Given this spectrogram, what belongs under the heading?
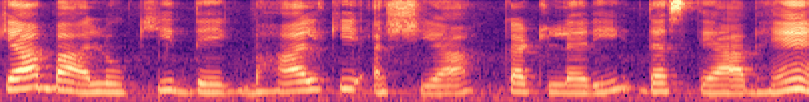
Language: Urdu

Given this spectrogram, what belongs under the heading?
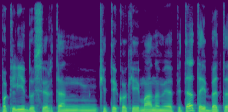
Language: Lithuanian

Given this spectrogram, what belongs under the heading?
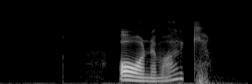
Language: Swedish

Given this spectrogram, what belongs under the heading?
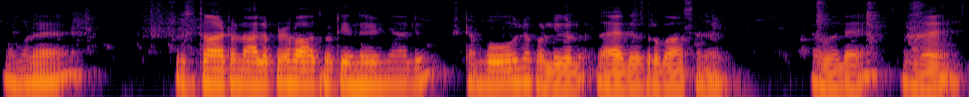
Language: Malayalam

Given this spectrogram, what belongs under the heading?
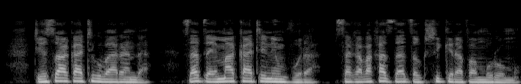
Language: Shona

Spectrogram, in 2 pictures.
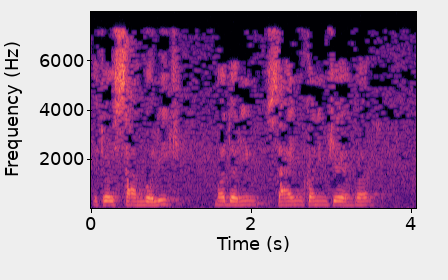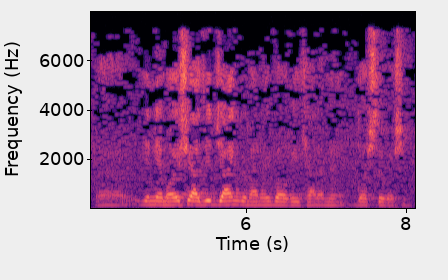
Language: Persian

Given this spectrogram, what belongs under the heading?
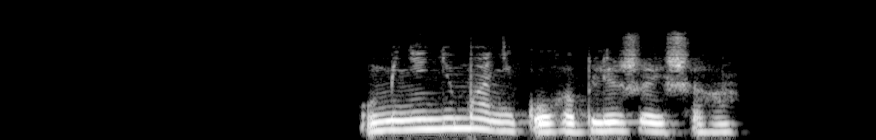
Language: Belarusian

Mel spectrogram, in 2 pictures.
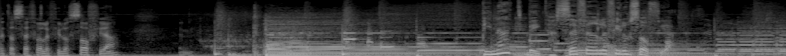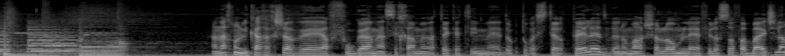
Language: Hebrew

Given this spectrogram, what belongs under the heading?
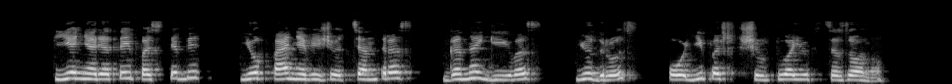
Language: Lithuanian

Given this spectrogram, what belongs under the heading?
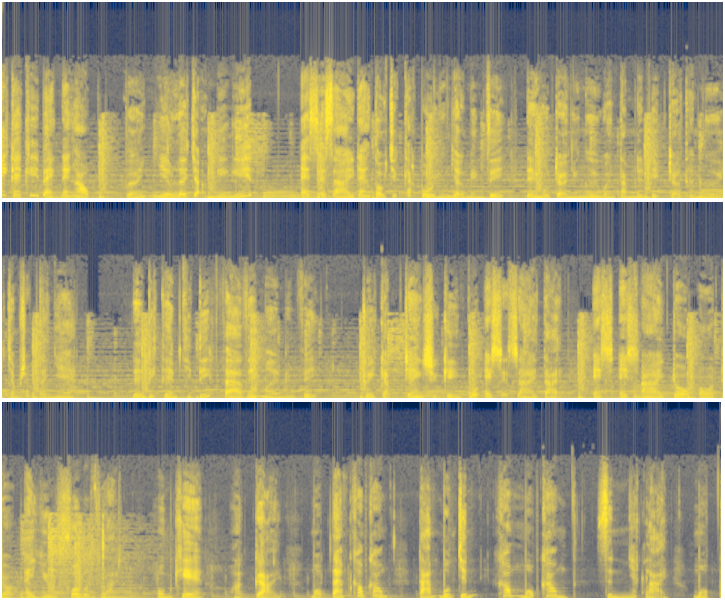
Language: Vietnamese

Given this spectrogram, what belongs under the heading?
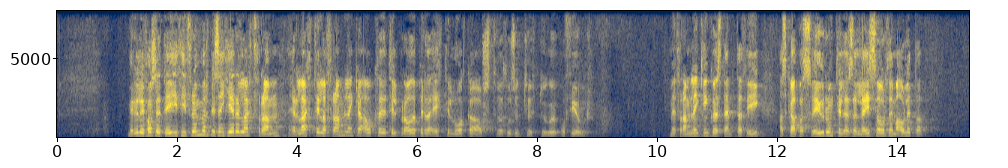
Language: Icelandic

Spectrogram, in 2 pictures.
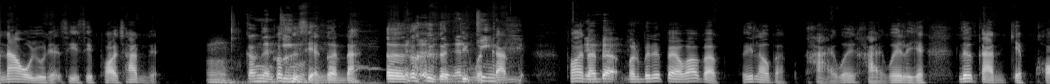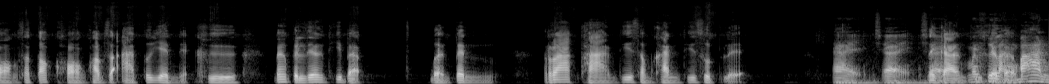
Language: Thai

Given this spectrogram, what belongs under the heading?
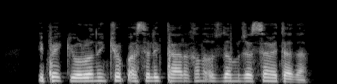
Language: Uzbek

